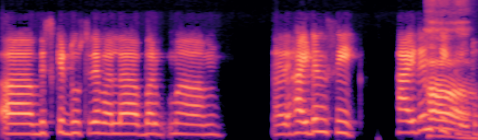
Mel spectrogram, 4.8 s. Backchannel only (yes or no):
yes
